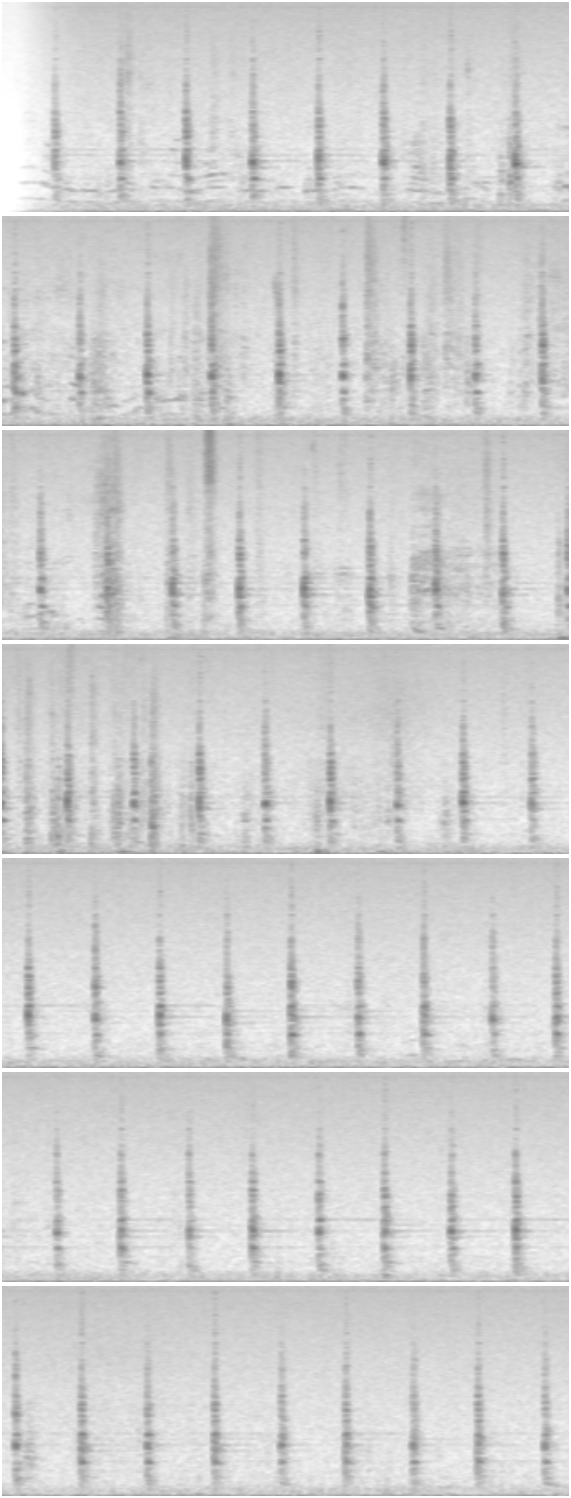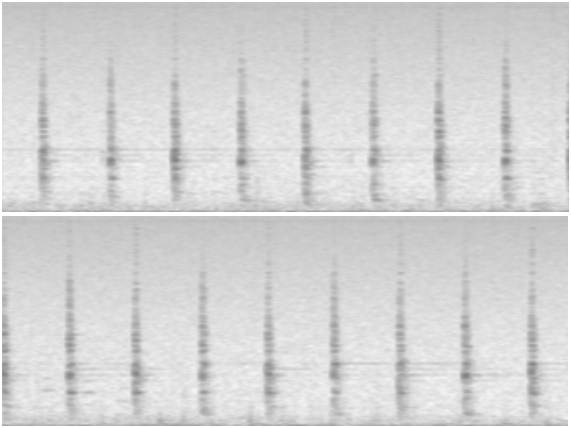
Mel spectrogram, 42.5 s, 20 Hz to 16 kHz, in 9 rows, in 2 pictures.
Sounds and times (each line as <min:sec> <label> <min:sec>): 0:00.3 old clock ticking on the mantelpiece 0:42.5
